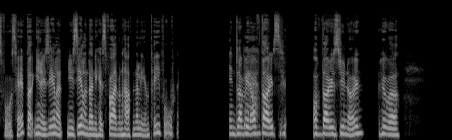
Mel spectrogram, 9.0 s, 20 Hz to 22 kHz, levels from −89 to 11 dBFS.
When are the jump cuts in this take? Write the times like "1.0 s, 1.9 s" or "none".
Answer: none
